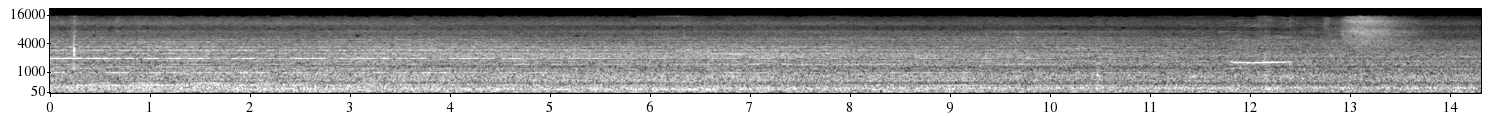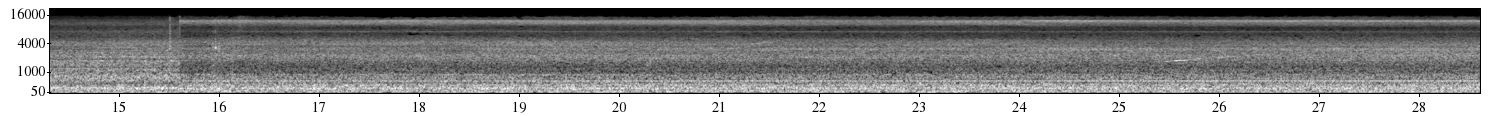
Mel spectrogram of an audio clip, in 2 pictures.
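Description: VR electric locomotive and its double-deck Intercity coaches rolling slowly past: a steady rumble of wheels on the track with a faint electric whine. About halfway through the upper sounds fall away and a lower steady hum remains.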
